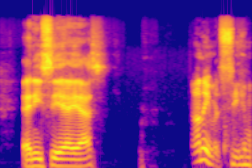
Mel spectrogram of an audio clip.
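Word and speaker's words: Nečas: We got to be Nekash. That's how you pronounce that. Martin Nekash, Necas.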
